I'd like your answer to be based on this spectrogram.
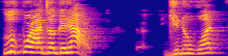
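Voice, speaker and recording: Radio horror drama role: man as skinny, nervous rig geologist, halting and jittery, very animated intonation. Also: very high-pitched, full character voice. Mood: urgent, alarmed. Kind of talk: old-time radio horror drama acting.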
